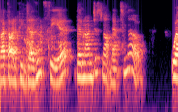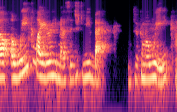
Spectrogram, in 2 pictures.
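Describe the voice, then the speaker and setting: Female voice at a medium pitch and a moderate pace, ordinary pitch variation, big swings in loudness, and audible room echo. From East Tennessee. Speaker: former TV news anchor. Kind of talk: interview storytelling.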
